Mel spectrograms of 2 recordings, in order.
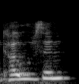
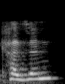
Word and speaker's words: cousin: Are you still sometimes saying kosen or are you saying cousin?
